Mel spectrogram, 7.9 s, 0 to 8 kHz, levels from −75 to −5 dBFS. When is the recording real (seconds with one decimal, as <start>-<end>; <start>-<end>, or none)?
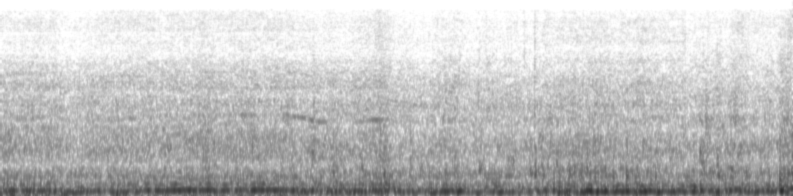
3.0-4.2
